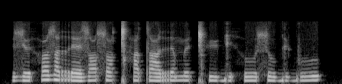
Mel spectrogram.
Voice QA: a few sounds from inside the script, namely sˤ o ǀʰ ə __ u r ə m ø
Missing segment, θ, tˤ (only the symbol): tˤ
